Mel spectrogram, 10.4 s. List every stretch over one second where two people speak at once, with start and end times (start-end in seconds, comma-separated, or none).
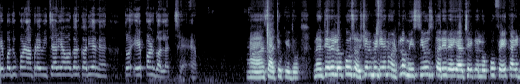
none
